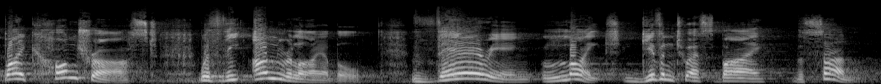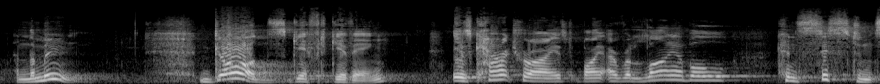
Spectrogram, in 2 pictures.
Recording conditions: large echoing room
